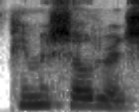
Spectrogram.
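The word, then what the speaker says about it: Pema Chödrön: but did you say her name is Pema Chodron? – Yes, Pema Chodron.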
